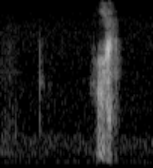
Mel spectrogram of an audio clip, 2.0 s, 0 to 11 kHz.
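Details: Newborn baby girl on day 2 of life sneezing: a single small, high sneeze burst against quiet room noise.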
